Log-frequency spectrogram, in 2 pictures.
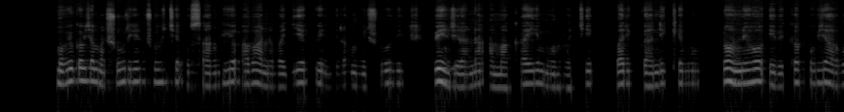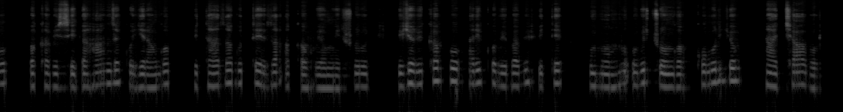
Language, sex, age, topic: Kinyarwanda, female, 25-35, education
